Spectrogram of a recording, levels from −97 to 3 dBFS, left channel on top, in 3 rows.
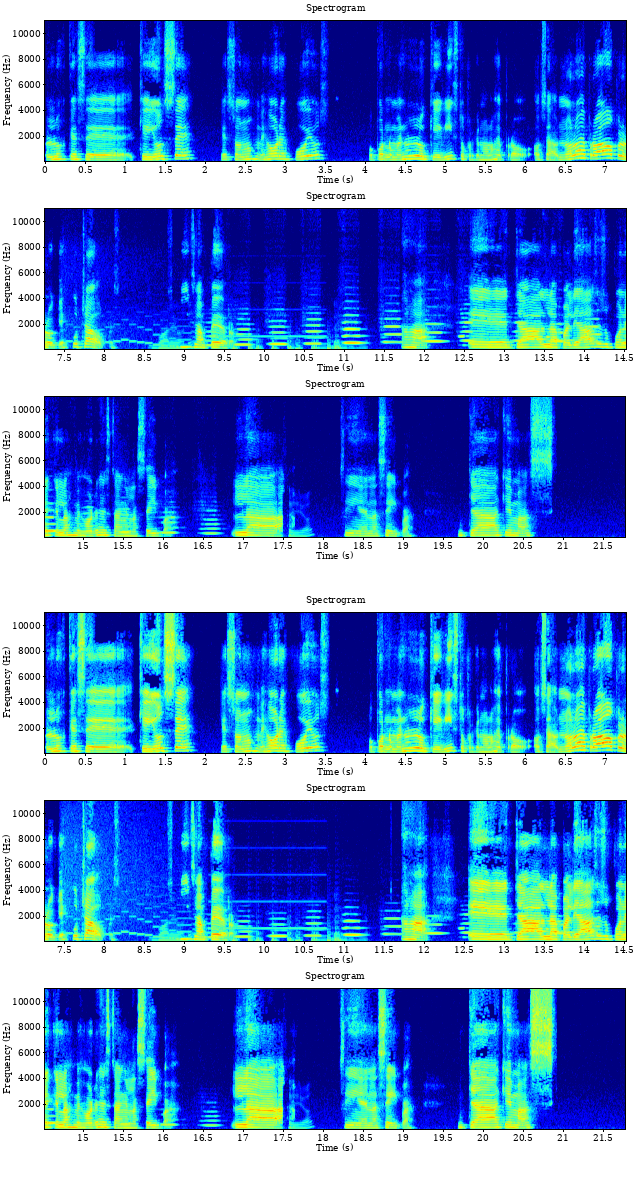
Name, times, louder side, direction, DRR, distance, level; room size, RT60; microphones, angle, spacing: voice 1, 0.0-1.9 2.2-3.5 4.0-8.2 8.9-9.7 11.7-12.1 12.5-16.2 16.9-17.5 18.3-19.1 19.7-20.9, right 5 dB, 60° right, 1.4 m, -31 dB
sound 1, 7.4-11.0, right 2 dB, 75° right, 4.6 m, -54 dB
voice 2, 8.5-9.1 10.6-11.3 17.1-17.9, equal, 10° right, 4.0 m, -55 dB
Wind instrument woodwind instrument, 9.2-12.7 13.1-15.2 15.4-15.6 15.9-16.2 16.5-16.7, left 3 dB, 90° left, 4.2 m, -40 dB
head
